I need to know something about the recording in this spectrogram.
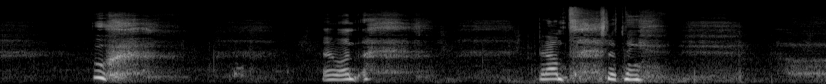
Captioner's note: breaths heavily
